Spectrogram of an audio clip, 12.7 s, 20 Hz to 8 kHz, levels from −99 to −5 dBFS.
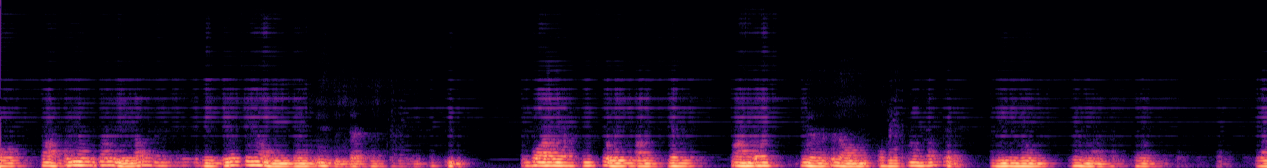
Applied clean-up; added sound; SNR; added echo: neural mask model DeepFilterNet 3.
